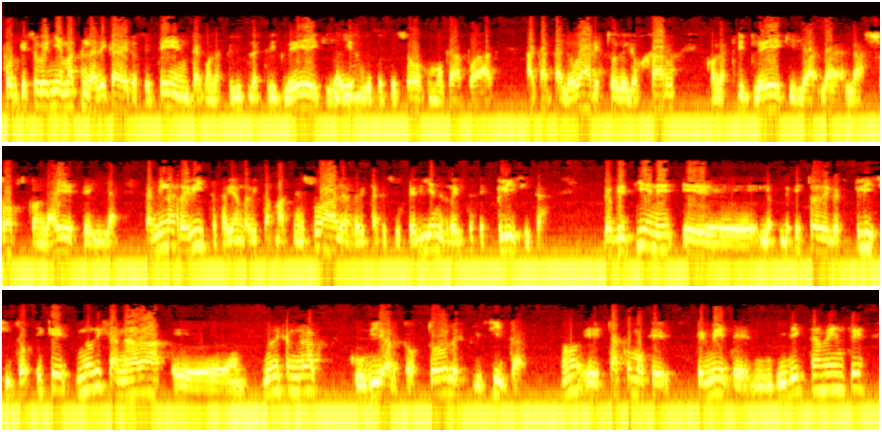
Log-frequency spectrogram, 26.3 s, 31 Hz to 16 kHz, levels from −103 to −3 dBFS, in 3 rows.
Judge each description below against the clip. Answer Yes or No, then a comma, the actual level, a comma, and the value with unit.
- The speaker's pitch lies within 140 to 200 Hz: Yes, medium, 185 Hz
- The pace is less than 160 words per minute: No, fast, 190 wpm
